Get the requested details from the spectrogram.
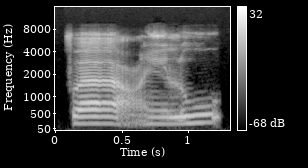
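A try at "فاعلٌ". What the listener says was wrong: Fa'il. Tanwin kan Umi fa'ilun.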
